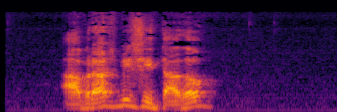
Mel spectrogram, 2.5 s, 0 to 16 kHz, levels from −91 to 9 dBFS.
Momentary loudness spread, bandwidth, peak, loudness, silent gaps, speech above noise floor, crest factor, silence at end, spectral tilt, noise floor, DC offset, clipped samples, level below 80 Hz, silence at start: 15 LU; 11.5 kHz; 0 dBFS; -16 LUFS; none; 44 dB; 18 dB; 0.95 s; -4 dB/octave; -59 dBFS; under 0.1%; under 0.1%; -46 dBFS; 0.5 s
